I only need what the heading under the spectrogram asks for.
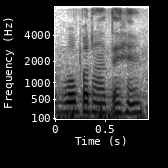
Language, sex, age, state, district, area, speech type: Urdu, male, 18-30, Delhi, Central Delhi, urban, spontaneous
